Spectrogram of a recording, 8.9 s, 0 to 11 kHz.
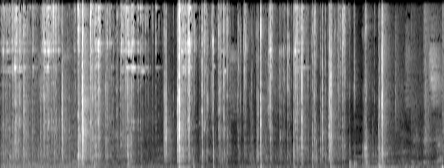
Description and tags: Keys Oppening
Keys unlocking the door <-
This was recorded by an H1 Zoom Handy Recorder at my home in Brazil.
;D
city, house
